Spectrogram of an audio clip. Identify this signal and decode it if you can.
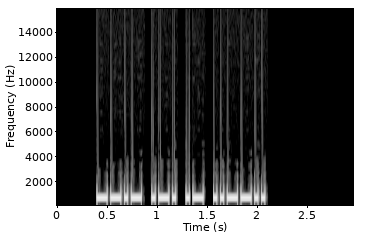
Morse code, heard as a keyed tone, about 36 wpm, 700 Hz. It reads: QRA?
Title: Q-Codes with Spoken Meaning - 35wpm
